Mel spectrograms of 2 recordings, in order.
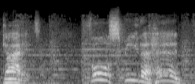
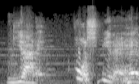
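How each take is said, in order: First: It is read in a plain, normal voice. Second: It is read in a put-on pirate voice. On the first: The speaker calls it wrong. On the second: The speaker calls it right.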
